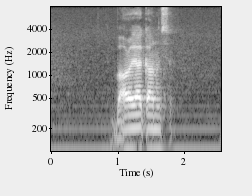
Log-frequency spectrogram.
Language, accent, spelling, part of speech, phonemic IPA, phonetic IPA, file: Armenian, Eastern Armenian, բարոյականություն, noun, /bɑɾojɑkɑnuˈtʰjun/, [bɑɾojɑkɑnut͡sʰjún], Hy-բարոյականություն.ogg
- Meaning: morality, ethics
